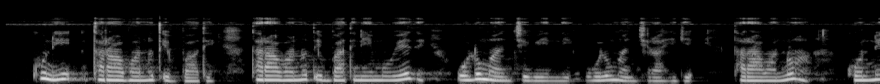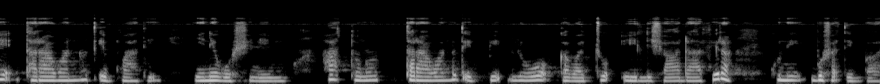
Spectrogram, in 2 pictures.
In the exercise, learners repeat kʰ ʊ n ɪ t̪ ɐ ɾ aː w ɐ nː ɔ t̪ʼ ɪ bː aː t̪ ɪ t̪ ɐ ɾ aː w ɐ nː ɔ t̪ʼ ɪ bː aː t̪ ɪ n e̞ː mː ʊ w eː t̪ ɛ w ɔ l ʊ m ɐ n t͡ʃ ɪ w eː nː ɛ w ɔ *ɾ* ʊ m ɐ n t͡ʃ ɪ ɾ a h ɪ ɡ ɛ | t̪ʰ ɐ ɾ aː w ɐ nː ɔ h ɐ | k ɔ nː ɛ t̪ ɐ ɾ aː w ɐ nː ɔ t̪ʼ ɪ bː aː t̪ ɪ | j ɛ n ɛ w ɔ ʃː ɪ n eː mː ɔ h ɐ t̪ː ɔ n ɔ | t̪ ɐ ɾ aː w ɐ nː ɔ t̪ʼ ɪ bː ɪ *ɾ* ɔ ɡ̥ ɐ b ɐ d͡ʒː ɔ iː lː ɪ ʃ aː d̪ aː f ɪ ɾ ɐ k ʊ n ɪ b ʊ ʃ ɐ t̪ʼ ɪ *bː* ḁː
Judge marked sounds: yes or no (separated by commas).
no, no, yes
